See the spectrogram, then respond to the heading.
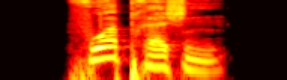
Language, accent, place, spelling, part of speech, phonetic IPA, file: German, Germany, Berlin, vorpreschen, verb, [ˈfoːɐ̯ˌpʁɛʃn̩], De-vorpreschen.ogg
- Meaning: to rush ahead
